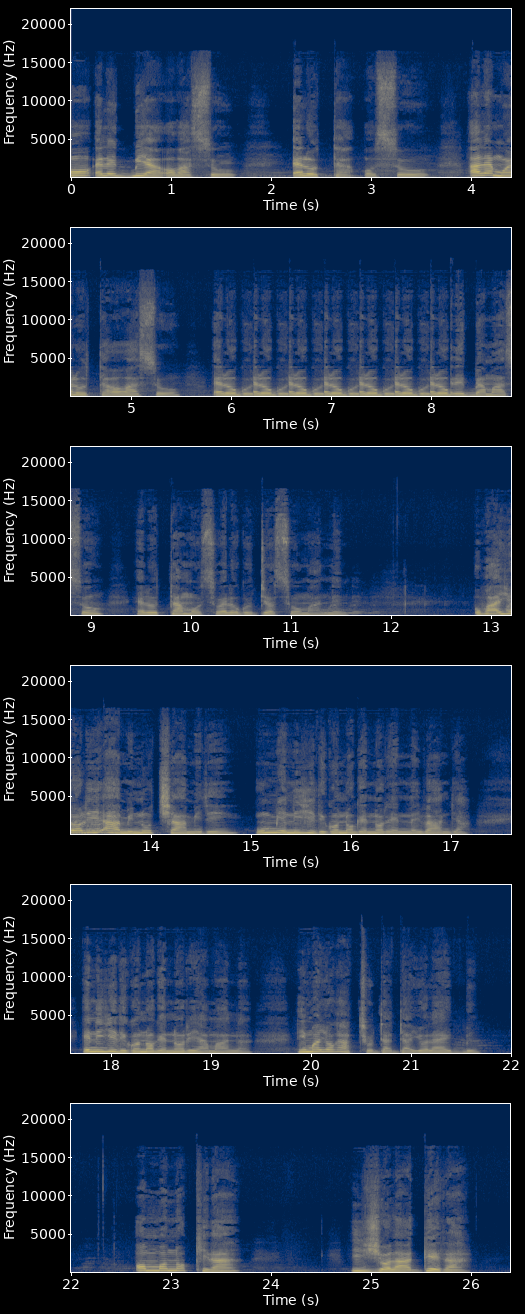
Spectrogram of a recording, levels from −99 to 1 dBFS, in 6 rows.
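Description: From 6.23 to 8.20 s, a fragment of about 0.35 s plays six times in a row, identical each time and butted end to end, so the speech sticks in place like a scratched disc. This is a broken-record loop: a player, encoder or stream likely stalled and kept resending the last piece it held. Whatever speech belonged to those two seconds never arrives; the repeats stand in its place.

Between 11.3 and 13.8 s, each stretch of speech comes back again at an interval of roughly a fifth of a second, the returns thinner and more ringing than the original and peaking at about 12 dB below the speech. That is feedback echo between two devices: two devices in the same room share the call, one plays out what the other's microphone sent, and that microphone captures it again. Each device's echo canceller removes only its own playback, so the loop passes through.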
